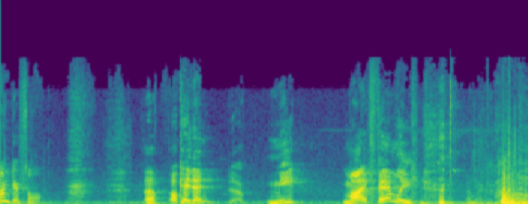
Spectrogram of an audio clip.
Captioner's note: sighs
